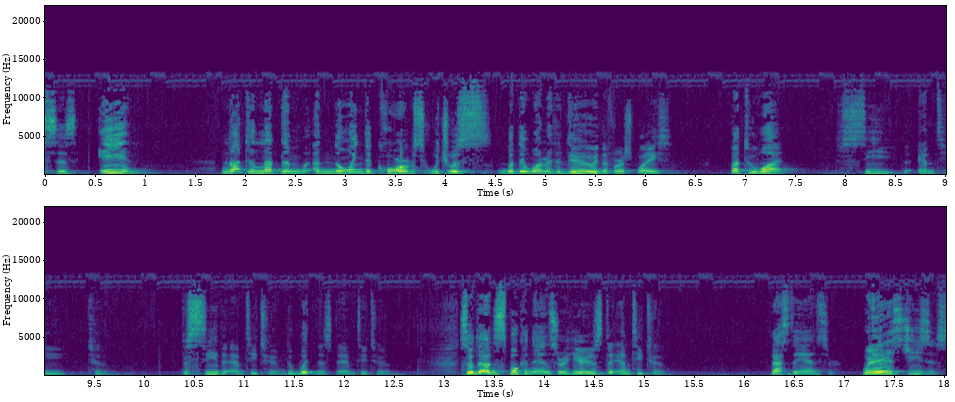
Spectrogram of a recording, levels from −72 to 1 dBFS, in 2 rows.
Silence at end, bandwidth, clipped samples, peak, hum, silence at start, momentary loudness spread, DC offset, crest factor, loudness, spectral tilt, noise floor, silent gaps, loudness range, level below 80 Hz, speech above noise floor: 0 s; 13.5 kHz; under 0.1%; 0 dBFS; none; 0 s; 20 LU; under 0.1%; 20 dB; -18 LUFS; -4 dB/octave; -51 dBFS; none; 8 LU; -62 dBFS; 33 dB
